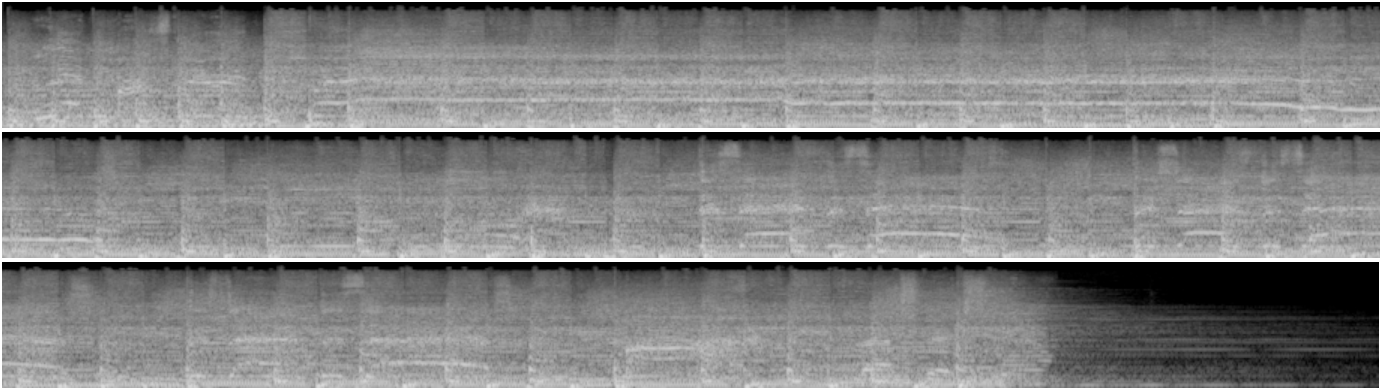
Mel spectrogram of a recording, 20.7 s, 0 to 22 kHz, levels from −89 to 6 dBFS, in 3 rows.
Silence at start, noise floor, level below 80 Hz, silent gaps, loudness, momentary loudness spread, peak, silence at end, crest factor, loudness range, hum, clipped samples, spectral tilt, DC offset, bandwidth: 0 s; -51 dBFS; -24 dBFS; none; -13 LUFS; 2 LU; 0 dBFS; 1.1 s; 14 dB; 2 LU; none; under 0.1%; -4.5 dB/octave; under 0.1%; 18.5 kHz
